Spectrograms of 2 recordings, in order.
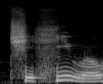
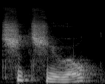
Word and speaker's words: Chihiro: words people yeah probably chihiro fujisaki yeah makes sense not chichiro is known for all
